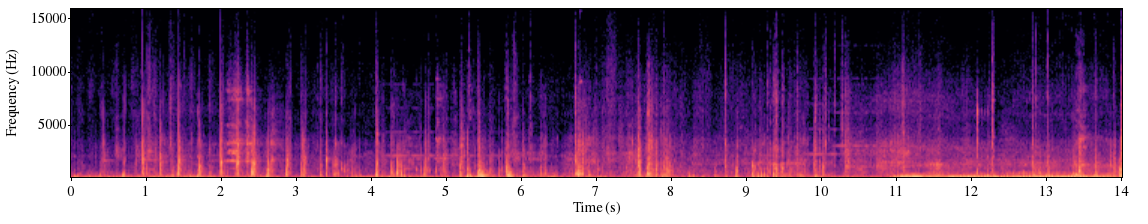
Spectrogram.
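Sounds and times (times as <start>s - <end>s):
car engine starting and running: 10.3s - 14.0s.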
